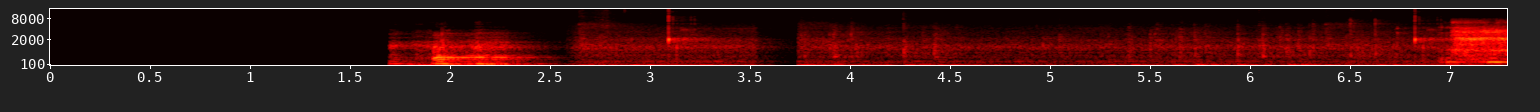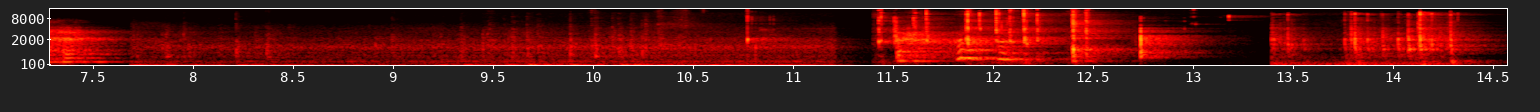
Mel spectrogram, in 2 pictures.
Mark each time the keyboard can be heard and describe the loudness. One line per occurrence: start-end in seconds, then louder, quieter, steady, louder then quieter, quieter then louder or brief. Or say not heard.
2.5-14.3 louder.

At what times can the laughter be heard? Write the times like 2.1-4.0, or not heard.
1.7-2.3, 6.5-7.5, 11.5-12.2.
